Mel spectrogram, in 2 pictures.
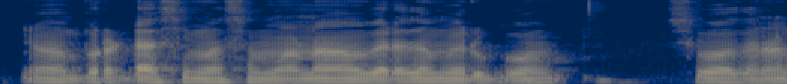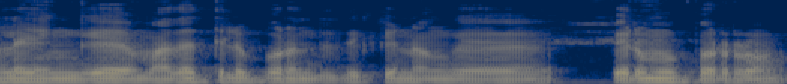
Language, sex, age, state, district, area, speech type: Tamil, male, 18-30, Tamil Nadu, Namakkal, rural, spontaneous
